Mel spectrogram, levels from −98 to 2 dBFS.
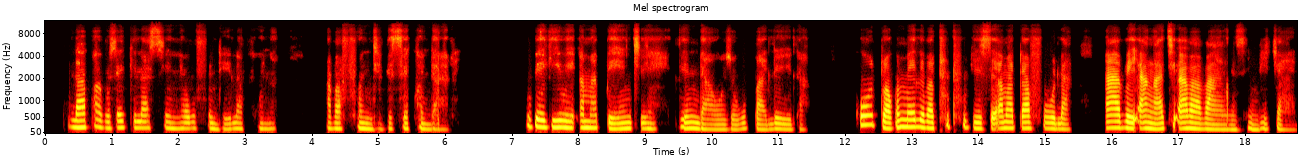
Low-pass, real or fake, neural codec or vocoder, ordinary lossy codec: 10.8 kHz; real; none; Opus, 24 kbps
